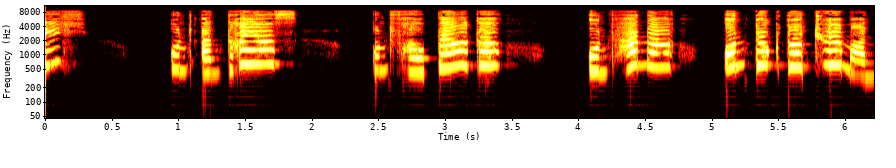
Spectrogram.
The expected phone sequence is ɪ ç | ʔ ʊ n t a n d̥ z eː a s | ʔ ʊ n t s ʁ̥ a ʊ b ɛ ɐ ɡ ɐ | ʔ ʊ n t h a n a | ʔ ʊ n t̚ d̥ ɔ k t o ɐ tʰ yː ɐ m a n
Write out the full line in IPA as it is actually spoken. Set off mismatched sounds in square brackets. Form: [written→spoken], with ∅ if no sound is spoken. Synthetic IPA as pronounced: ɪ ç | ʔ ʊ n t a n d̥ [z→ʁ] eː a s | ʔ ʊ n t [s→f] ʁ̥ a ʊ b ɛ ɐ ɡ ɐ | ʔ ʊ n t h a n a | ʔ ʊ n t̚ d̥ ɔ k t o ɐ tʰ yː ɐ m a n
